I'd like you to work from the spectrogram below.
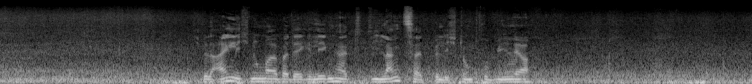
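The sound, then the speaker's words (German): Large ocean waves break and rumble in a steady wash of surf with wind buffeting the microphone, while a man speaks briefly over the roar midway through. “Hier kommen große Wellen.”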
